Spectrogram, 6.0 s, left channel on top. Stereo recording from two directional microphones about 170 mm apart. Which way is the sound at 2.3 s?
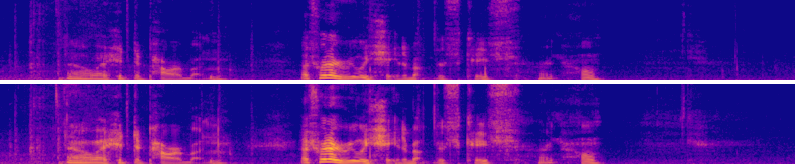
5° right (ahead or behind).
